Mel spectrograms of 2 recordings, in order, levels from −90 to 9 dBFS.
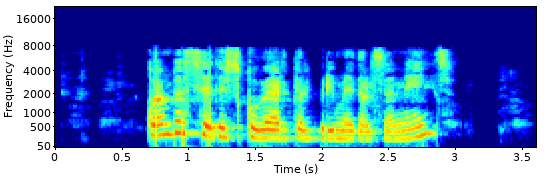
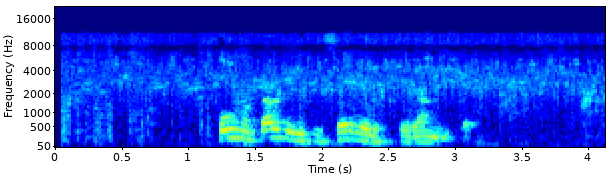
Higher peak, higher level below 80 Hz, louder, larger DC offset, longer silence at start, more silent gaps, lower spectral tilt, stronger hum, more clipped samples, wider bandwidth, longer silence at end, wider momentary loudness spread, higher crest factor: first, -2 dBFS vs -22 dBFS; first, -56 dBFS vs -78 dBFS; first, -18 LUFS vs -37 LUFS; neither; first, 0.7 s vs 0.05 s; neither; about the same, -3.5 dB/octave vs -4.5 dB/octave; neither; neither; second, 7.8 kHz vs 11.5 kHz; first, 0.65 s vs 0 s; second, 8 LU vs 17 LU; about the same, 18 dB vs 18 dB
